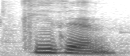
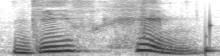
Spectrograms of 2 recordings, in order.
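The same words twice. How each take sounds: First: The vowel in him is reduced. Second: The vowel in him is full.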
